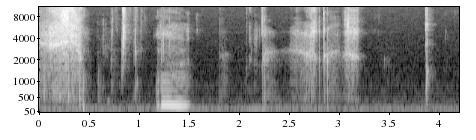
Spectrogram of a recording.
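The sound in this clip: Wet mouth sounds of someone licking a large salty hard candy, a few short smacks and slurps scattered among soft breathy noises, with one brief hummed tone.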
